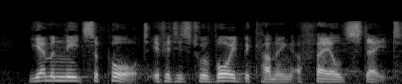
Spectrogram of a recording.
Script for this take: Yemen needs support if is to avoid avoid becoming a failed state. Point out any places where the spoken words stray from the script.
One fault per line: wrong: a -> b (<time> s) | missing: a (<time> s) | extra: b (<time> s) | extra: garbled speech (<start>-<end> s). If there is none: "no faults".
extra: it (1.7 s)
missing: avoid (2.4 s)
